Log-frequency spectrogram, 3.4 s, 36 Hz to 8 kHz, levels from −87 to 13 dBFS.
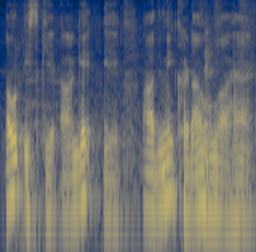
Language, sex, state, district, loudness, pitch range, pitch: Hindi, male, Uttar Pradesh, Saharanpur, -19 LUFS, 85-100 Hz, 95 Hz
